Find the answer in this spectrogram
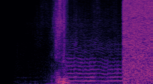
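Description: A cartoon bee's steady low buzz, starting about two-thirds of a second in, cut off near the end by a louder burst of TV static hiss.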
